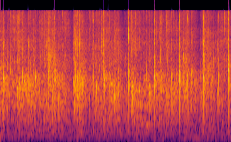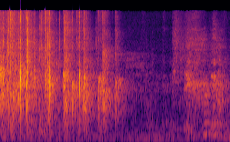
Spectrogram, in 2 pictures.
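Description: A small audience applauding, with many hands clapping; the clapping dies away about five seconds in.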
